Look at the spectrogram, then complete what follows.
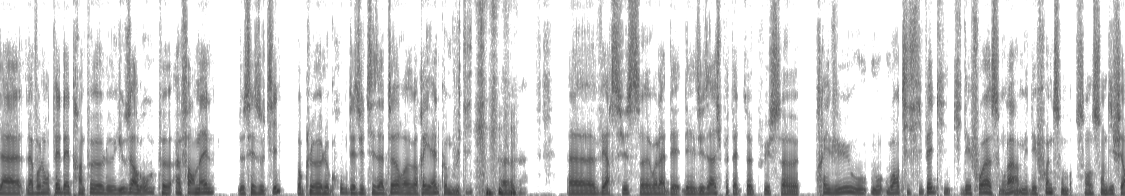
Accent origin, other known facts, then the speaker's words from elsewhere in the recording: France; nous sommes des Frenchies bien français.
